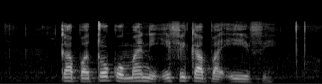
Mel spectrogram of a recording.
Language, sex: Southern Sotho, male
